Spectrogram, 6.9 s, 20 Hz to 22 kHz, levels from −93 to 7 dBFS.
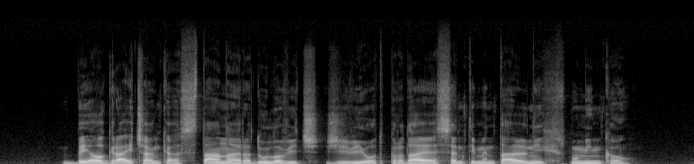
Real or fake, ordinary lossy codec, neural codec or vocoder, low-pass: real; none; none; 19.8 kHz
